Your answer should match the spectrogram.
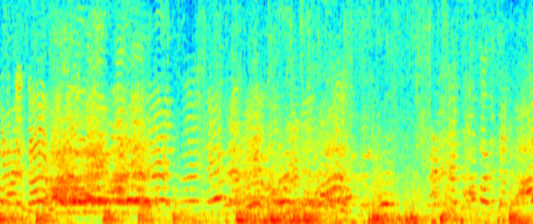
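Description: A crowd of schoolchildren shouting slogans together as they march, many young voices overlapping.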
